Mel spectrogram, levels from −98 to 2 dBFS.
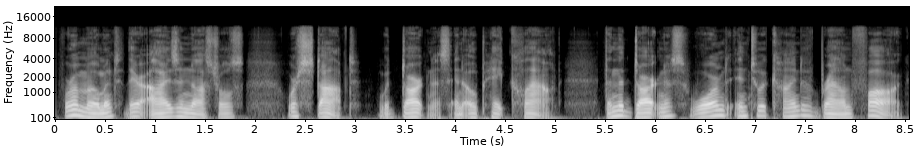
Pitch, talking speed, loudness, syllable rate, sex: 105 Hz, 170 wpm, -20 LUFS, 4.7 syllables/s, male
